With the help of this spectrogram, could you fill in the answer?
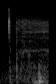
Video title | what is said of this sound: Lumix 70-300mm f/4-5.6 Unboxing & First Impressions | When you shake it a little bit, you can hear the image stabilization there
